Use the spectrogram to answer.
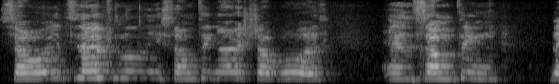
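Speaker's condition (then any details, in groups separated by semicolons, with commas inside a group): Cerebral palsy; brain injury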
